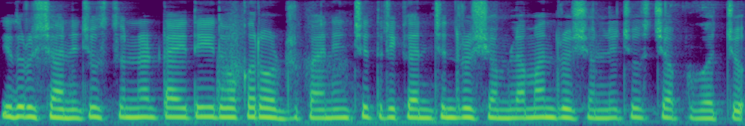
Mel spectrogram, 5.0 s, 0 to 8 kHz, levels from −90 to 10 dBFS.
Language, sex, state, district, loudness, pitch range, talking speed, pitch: Telugu, female, Andhra Pradesh, Krishna, -12 LUFS, 200-220 Hz, 155 wpm, 215 Hz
